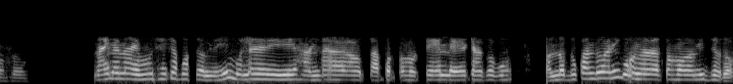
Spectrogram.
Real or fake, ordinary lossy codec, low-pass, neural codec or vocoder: fake; none; 3.6 kHz; codec, 16 kHz in and 24 kHz out, 2.2 kbps, FireRedTTS-2 codec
